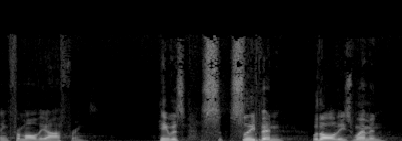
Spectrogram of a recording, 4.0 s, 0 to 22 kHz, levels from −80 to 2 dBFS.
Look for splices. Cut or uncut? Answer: uncut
